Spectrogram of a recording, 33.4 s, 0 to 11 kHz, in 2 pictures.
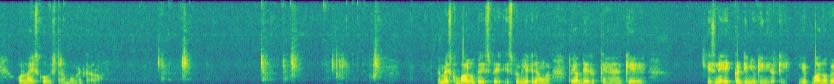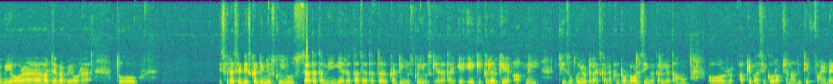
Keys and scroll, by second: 26.2 ctrl+alt+z, 26.6 ctrl+alt+z, 26.9 ctrl+alt+z, 27.3 ctrl+alt+z, 27.7 ctrl+alt+z, 28.2 ctrl+alt+z, 28.7 ctrl+alt+z.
